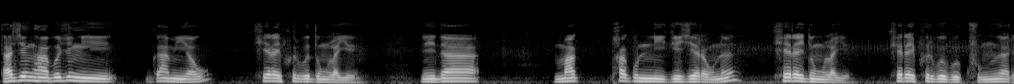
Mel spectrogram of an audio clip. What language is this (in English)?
Bodo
